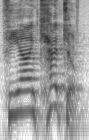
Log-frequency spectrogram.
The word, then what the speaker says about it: fianchetto: Now, of course, like any normal person, I do speak some Italiano, and I know that, of course, it's pronounced fianchetto.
